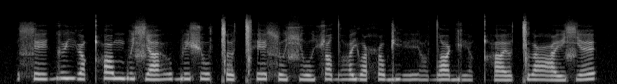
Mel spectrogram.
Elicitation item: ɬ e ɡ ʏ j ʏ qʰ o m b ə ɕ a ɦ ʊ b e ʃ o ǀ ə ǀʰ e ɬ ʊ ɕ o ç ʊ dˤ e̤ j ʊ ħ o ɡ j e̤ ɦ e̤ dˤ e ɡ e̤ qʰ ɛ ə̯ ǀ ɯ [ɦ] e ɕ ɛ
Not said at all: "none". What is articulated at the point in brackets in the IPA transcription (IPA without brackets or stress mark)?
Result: ʕ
